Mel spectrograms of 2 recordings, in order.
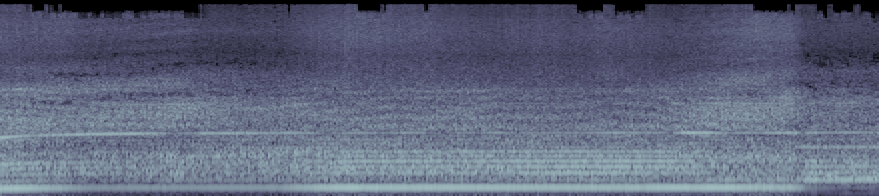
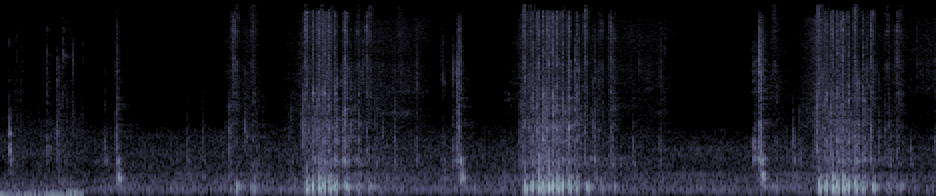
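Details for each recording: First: Shindaiwa backpack blower, two-cycle engine, after repair of no-start: strong, even high-pitched roar holding steady speed with no surging or misfire; running normally. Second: Shindaiwa backpack blower that won't start, spark confirmed with an inline tester: repeated rope pulls with no catch or firing; a massive intake air leak from a loose intake is stopping it drawing in fuel.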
